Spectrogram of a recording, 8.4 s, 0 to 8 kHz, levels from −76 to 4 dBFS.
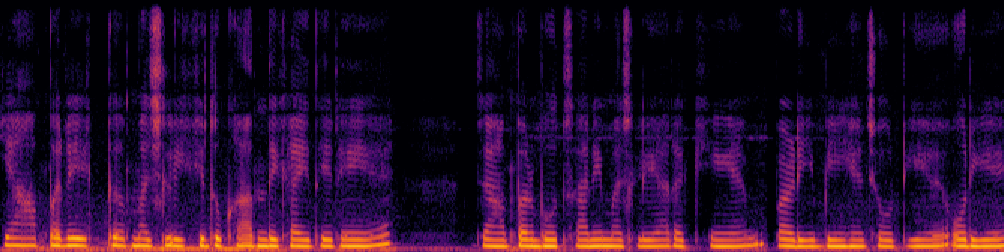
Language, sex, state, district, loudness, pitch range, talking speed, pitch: Hindi, female, Goa, North and South Goa, -14 LUFS, 205-220 Hz, 180 wpm, 210 Hz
